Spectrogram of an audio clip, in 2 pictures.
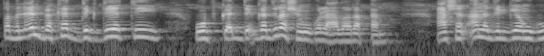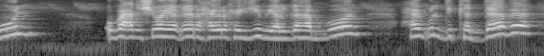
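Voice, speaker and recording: This home vlogger has a fairly high, darkish voice and a brisk delivery. Speaking Upper Egyptian Sa'idi Arabic, she talks casually to her audience, warm and folksy, full of blessings and terms of endearment.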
